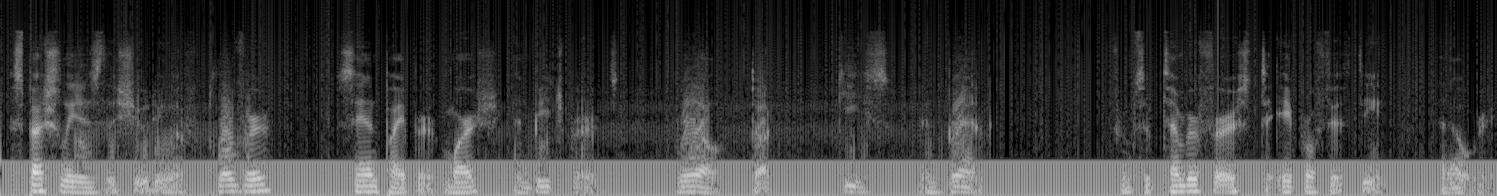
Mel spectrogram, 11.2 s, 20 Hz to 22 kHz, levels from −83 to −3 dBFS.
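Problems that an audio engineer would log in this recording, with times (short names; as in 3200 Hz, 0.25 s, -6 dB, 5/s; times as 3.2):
buzz 50 Hz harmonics 14 -29 dBFS
crackle 210/s -31 dBFS
0.54–1.88 clipped -19 dBFS
3.62–7.42 clipped -18.5 dBFS
9.13 pop -11 dBFS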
